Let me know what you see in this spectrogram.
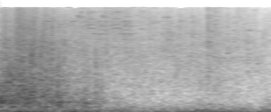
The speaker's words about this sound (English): He pushed another button. "No!" shouted Charlie. "Stop!" shouted Grandpa Joe. The lift crashed through the roof of the house and into the old people's bedroom.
